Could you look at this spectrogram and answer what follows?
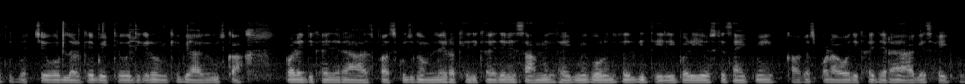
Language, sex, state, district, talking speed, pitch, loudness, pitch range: Hindi, male, Andhra Pradesh, Guntur, 300 wpm, 105 Hz, -33 LUFS, 100-105 Hz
